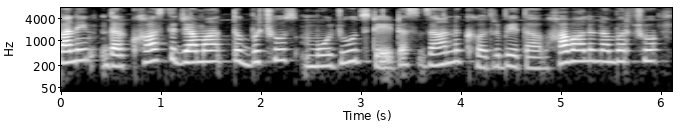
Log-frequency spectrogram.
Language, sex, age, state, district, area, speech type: Kashmiri, female, 30-45, Jammu and Kashmir, Ganderbal, rural, read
